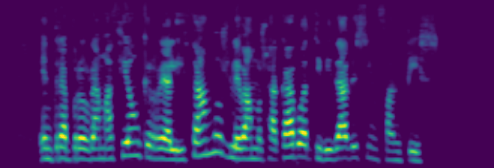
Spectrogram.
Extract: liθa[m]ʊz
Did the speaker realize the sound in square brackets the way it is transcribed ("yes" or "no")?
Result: yes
